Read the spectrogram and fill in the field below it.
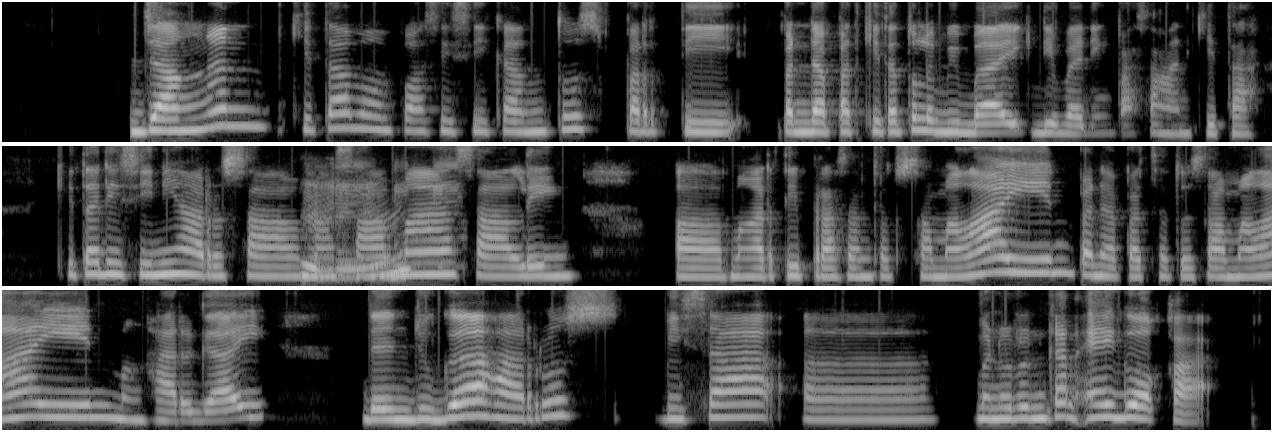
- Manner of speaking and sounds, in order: distorted speech; mechanical hum; tapping
- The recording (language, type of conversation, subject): Indonesian, unstructured, Bagaimana kamu menangani perbedaan pendapat dengan pasanganmu?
